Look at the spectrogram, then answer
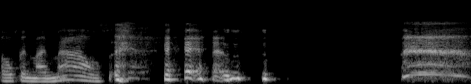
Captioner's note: laughs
